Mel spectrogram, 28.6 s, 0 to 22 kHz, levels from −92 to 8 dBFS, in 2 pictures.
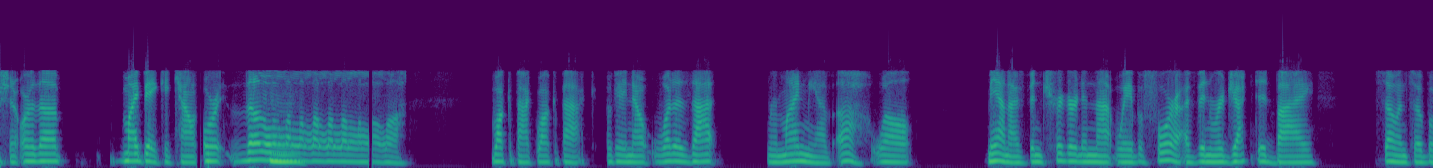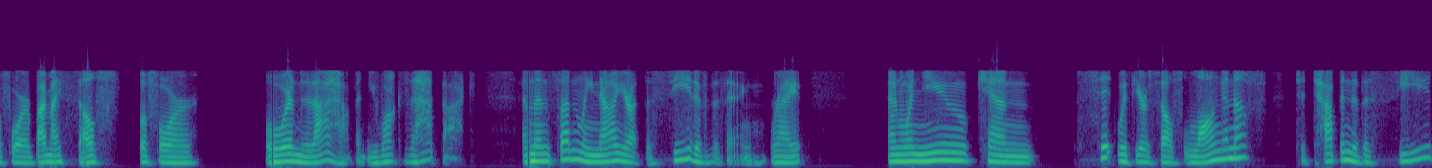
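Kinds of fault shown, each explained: Packet loss on an ADPCM call: small runs of packets were dropped and filled with silence, leaving hard-edged gaps of about 40 ms at 1.96 and 3.68 s and 20 ms at 17.04 and 19.6 s. The decoder's predictor and step size lose track of the sender's, so speech resumes slightly distorted, settling within tens of milliseconds.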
